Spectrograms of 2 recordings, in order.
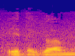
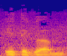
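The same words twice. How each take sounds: No difference in how they are said.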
